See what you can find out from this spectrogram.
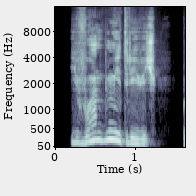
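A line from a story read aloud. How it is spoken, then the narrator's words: Sudden exclamation, young woman. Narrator (Russian): почему-то вдруг воскликнула девушка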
